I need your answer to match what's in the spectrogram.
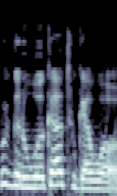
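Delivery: put-on babyish voice, show-off tone. Retelling a celebrity putting on a show at the gym: Arnold Schwarzenegger impression like baby voice. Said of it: "It's very similar to my baby voice".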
